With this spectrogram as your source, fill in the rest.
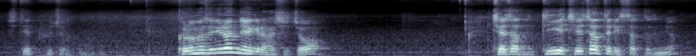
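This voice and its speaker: A man's voice: fairly high pitch, very animated, fast, darkish tone. A male pastor preaching a sermon in an emphatic way, often repeating his key phrases.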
